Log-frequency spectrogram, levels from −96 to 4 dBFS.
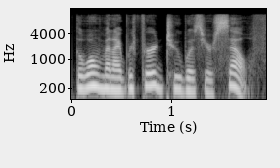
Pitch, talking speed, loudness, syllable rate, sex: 195 Hz, 215 wpm, -18 LUFS, 6.1 syllables/s, female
